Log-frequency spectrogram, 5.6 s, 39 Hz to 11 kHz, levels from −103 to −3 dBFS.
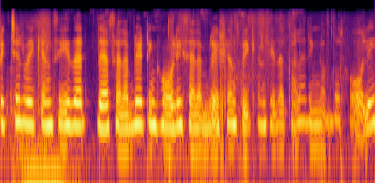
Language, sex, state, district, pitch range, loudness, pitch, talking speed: English, female, Punjab, Fazilka, 230-245 Hz, -16 LUFS, 235 Hz, 190 wpm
